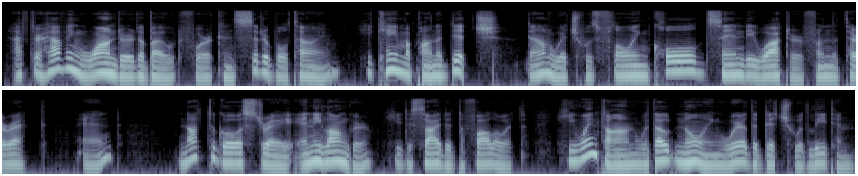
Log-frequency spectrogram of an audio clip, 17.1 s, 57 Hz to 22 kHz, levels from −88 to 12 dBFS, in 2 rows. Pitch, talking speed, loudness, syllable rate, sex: 125 Hz, 160 wpm, -21 LUFS, 4.5 syllables/s, male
